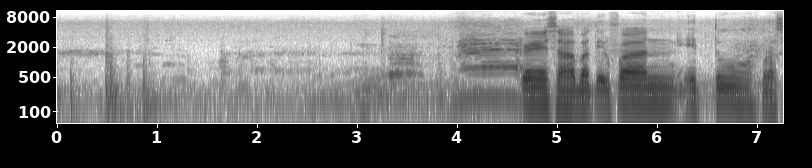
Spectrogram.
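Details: Garut sheep ewe giving birth to triplets: quiet talking and shuffling, then a series of loud, wavering, nasal bleats repeated in close bursts over the last few seconds.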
